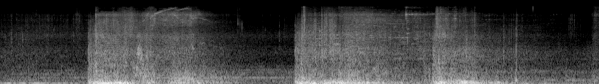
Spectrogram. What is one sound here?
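Wooden objects smash and break apart with loud crashes.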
